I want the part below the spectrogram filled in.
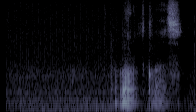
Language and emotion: Russian, sad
